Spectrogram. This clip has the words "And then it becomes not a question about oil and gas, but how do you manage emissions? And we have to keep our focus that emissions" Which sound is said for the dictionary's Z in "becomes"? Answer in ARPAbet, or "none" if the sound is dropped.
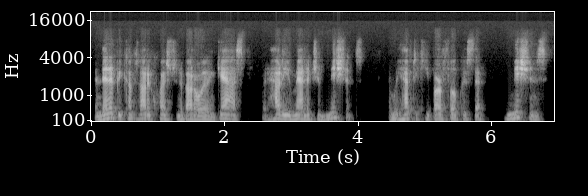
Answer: Z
